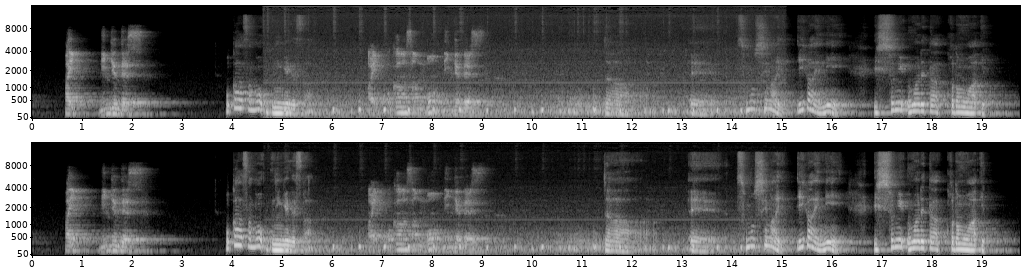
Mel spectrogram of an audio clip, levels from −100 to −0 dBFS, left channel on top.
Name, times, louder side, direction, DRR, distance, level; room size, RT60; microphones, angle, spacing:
voice 1, 1.3-2.2 6.7-9.0, left 1 dB, 85° left, 0 dB, 2.4 m, -32 dB
voice 2, 3.9-5.6 11.4-12.5 13.1-13.7 14.1-16.2 16.5-19.1, right 3 dB, 50° right, 4 dB, 0.5 m, -26 dB
sound 1, 4.6-15.1, left 2 dB, 70° left, 0.6 m, -36 dB
17.5 x 10.5 x 3.4 m, 1.5 s
head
